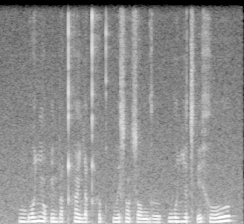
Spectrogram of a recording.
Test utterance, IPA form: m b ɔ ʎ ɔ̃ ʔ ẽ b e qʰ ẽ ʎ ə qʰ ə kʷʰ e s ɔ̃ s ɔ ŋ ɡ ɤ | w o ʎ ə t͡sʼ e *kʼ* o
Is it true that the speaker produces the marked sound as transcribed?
no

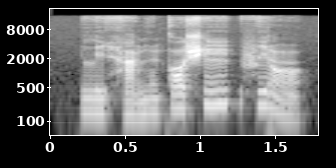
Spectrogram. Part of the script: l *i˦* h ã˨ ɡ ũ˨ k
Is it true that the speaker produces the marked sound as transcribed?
no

